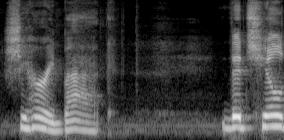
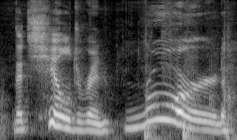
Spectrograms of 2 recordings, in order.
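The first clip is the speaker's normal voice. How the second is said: ordinary delivery, nothing marked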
